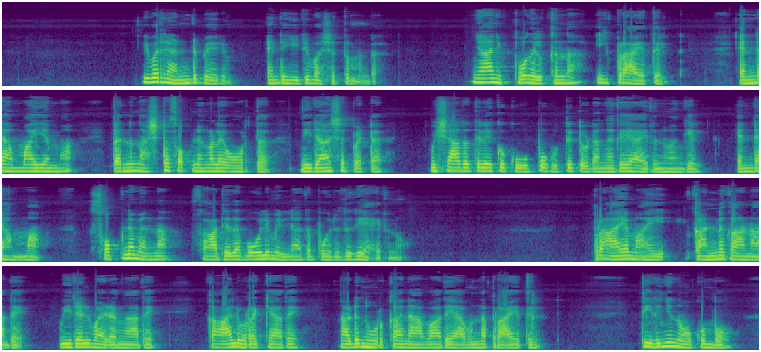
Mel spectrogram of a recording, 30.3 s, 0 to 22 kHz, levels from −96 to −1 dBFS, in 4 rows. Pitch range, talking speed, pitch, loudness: 135-160 Hz, 70 wpm, 145 Hz, -16 LUFS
